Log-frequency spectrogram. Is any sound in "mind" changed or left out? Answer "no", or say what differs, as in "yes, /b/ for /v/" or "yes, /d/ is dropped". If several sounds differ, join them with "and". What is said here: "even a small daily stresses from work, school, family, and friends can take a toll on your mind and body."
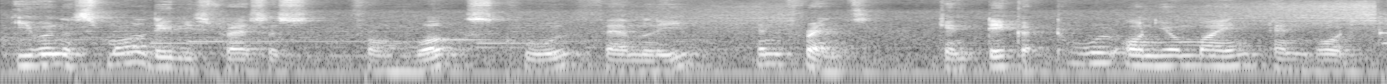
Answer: no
